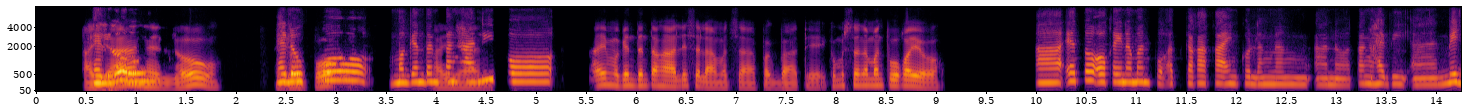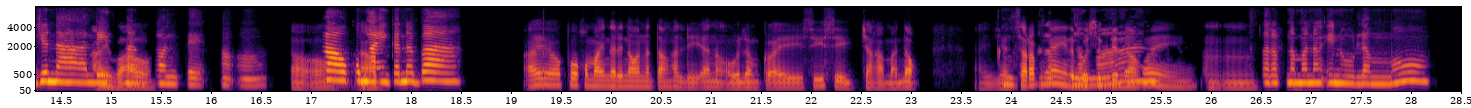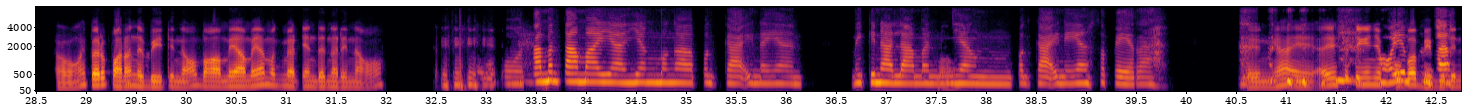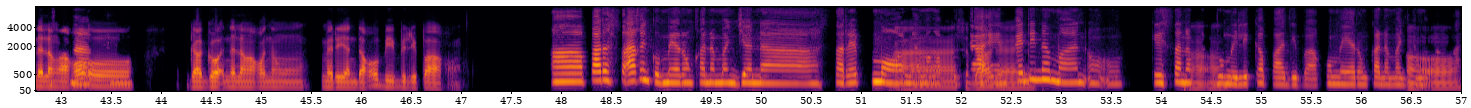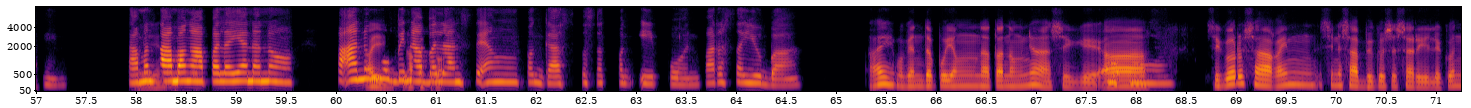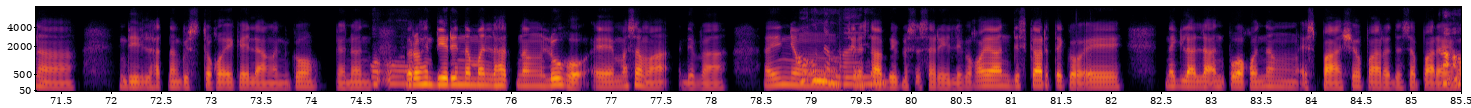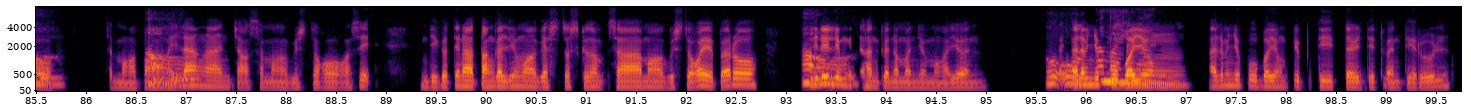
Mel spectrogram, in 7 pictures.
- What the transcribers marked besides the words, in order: static; unintelligible speech; laugh; laugh; distorted speech; unintelligible speech; mechanical hum
- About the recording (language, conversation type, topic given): Filipino, unstructured, Paano mo binabalanse ang paggastos at pag-iipon?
